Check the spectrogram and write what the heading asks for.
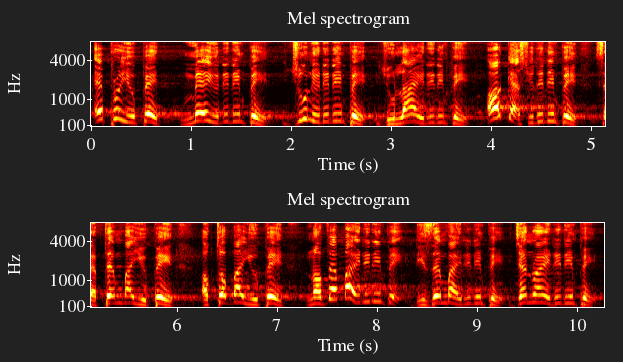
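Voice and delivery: loud, driving sermon cadence, hammering each month; preaching at full force. Acted. Pastor scolding the church over tithe, shouting sermon. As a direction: pound the congregation with every missed month.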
